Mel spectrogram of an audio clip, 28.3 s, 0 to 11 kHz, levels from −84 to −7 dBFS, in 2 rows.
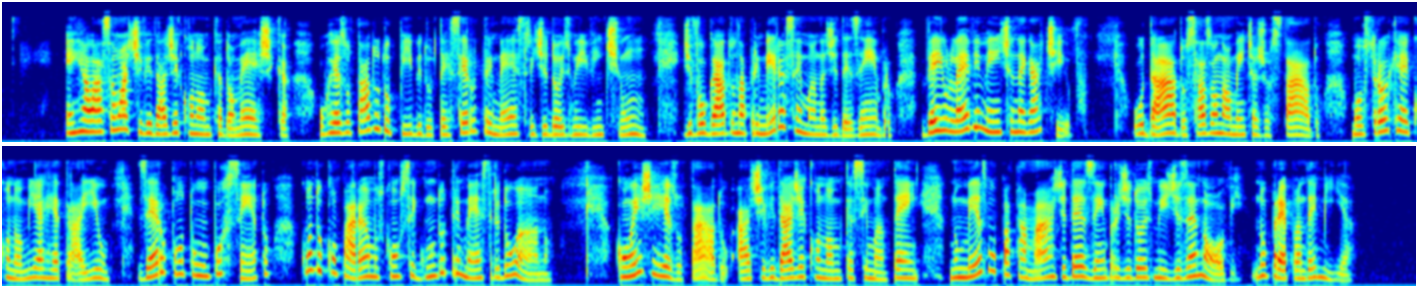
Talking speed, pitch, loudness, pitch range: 125 wpm, 215 Hz, -23 LUFS, 190-245 Hz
